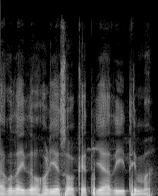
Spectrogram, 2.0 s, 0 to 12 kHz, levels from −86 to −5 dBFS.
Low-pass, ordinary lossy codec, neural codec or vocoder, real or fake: 10.8 kHz; MP3, 96 kbps; none; real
